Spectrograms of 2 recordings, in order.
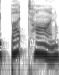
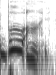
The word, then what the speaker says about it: button: We rarely say button with a sharp t. We say boo on. We stop the air in our throat.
